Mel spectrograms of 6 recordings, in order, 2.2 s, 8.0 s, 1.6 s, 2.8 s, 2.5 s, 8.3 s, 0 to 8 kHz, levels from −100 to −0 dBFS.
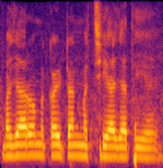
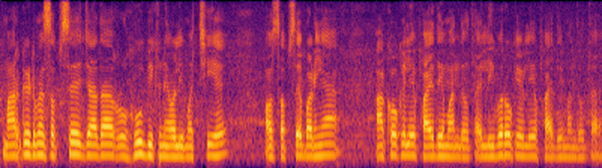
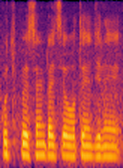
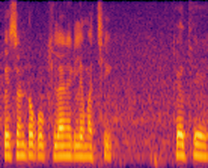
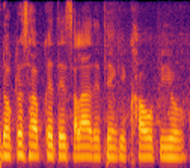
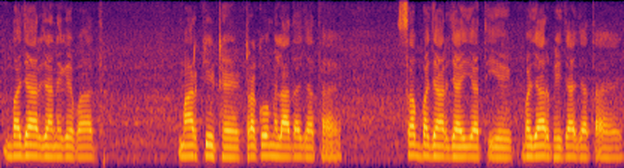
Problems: none marked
